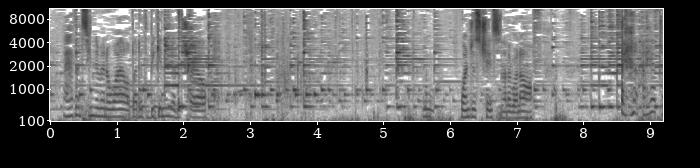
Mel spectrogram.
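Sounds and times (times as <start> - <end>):
speech: 0.2 - 2.7, 5.6 - 7.4, 8.7 - 9.2
donkeys munching and tearing at shrubs beside a trail: 1.3 - 6.1
leaves and twigs crunching and rustling: 1.8 - 5.0.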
